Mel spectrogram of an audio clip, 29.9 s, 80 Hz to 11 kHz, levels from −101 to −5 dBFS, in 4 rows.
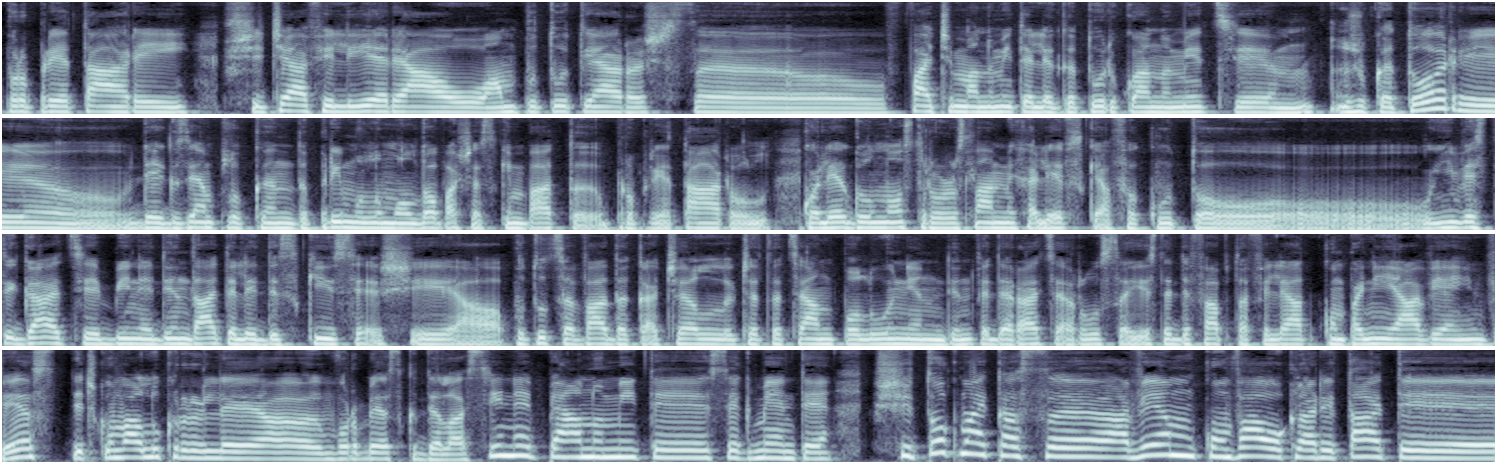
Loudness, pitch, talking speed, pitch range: -16 LUFS, 150 Hz, 145 wpm, 145-185 Hz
